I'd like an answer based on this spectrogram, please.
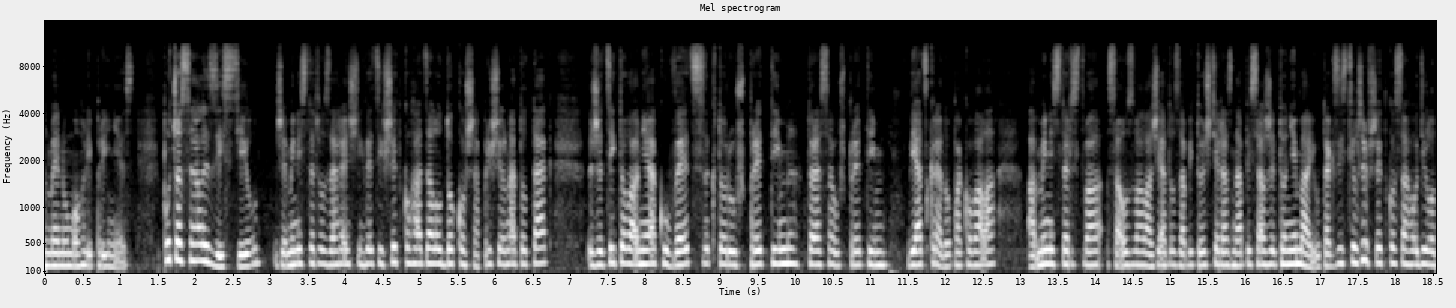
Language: Slovak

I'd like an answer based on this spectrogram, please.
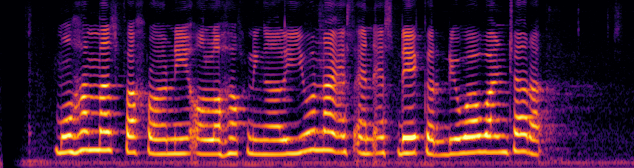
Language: Sundanese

